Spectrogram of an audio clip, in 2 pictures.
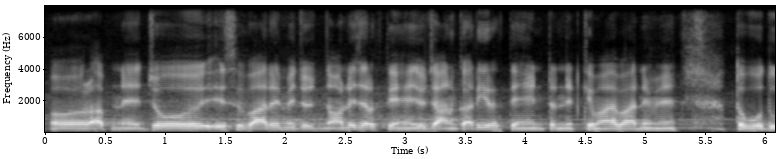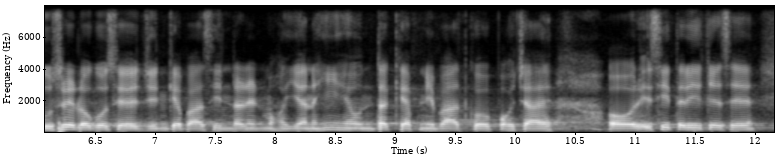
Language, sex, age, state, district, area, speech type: Urdu, male, 45-60, Uttar Pradesh, Lucknow, urban, spontaneous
